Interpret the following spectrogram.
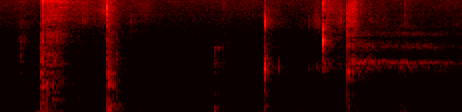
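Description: Near silence broken by a handful of faint, short clicks and taps as a clear photopolymer stamp is handled over the work surface.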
